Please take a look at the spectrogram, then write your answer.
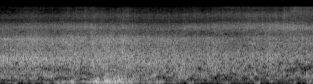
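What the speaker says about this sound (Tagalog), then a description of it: "grabe naman ang lakas ng alon" Strong sea waves churn and wash steadily near the shore on a windy day with deep water, a continuous broadband roar with gusting wind buffeting the microphone and no talk.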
